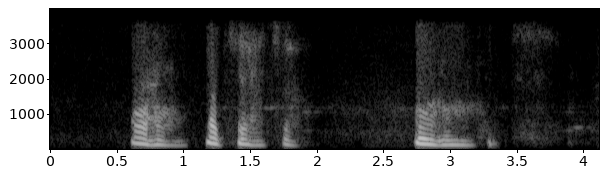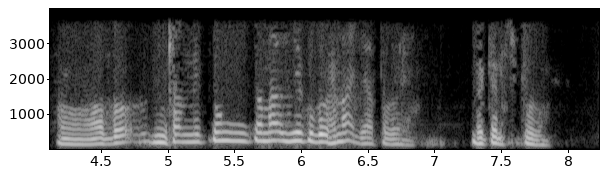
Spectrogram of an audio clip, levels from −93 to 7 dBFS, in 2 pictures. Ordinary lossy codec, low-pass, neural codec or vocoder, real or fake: AAC, 24 kbps; 3.6 kHz; none; real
